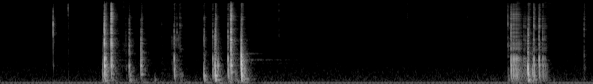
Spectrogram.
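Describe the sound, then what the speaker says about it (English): Wire cutters snipping the tail end off copper wire wrapped around an earring, a few sharp metallic clicks and ticks up close, clustered in two short bursts separated by a pause. "I'm going to cut the tail end off there while I can still get to it"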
